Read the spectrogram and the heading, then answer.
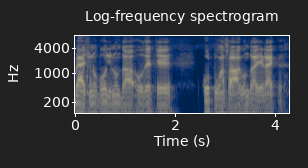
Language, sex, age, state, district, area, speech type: Dogri, male, 60+, Jammu and Kashmir, Reasi, rural, spontaneous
